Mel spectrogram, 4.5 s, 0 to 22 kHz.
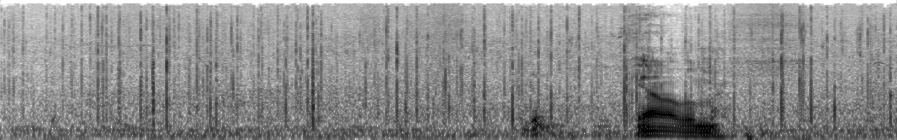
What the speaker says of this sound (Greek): Πάντα στο 0-0 με μια σιγανή βροχή σχετικά.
